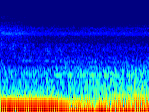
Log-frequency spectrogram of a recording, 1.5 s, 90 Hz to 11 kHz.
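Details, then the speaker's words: BMW 535i F10 N55 at 105,000 miles, just after VANOS solenoid replacement, check-engine light gone: deep even rumble, smooth warm-up idle settling down with no stumble or miss; normal warm-up idle. "Sounds good. Sounds damn good actually for 105,000 miles, if I do say so myself. All is well, the idle is starting to come down."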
